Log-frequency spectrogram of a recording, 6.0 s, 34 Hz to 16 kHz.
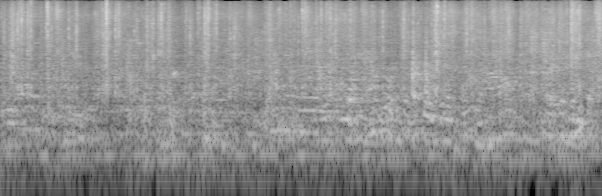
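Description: Rapid, continuous plastic clicking of a 4x4 Rubik's-type cube being turned quickly by hand during a speedsolve.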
